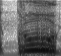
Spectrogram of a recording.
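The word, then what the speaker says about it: crude: कह रहा है कि जब किसी वर्ड के बीच में यू हो और यू के ठीक पहले आर हो तो यू का उच्चारण उ में देते हैं।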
